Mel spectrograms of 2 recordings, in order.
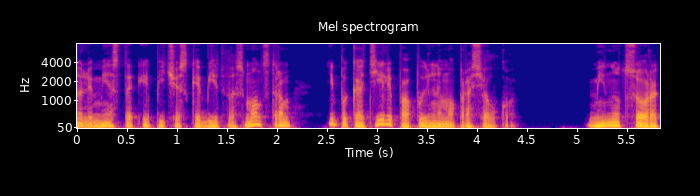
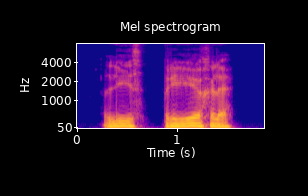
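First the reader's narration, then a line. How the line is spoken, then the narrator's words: Deep bass voice. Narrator (Russian): пробасил Буга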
